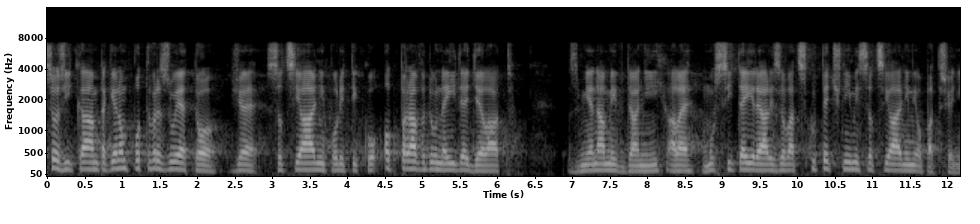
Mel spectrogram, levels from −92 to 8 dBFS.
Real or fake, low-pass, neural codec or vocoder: fake; 7.2 kHz; codec, 16 kHz, 4.8 kbps, FACodec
